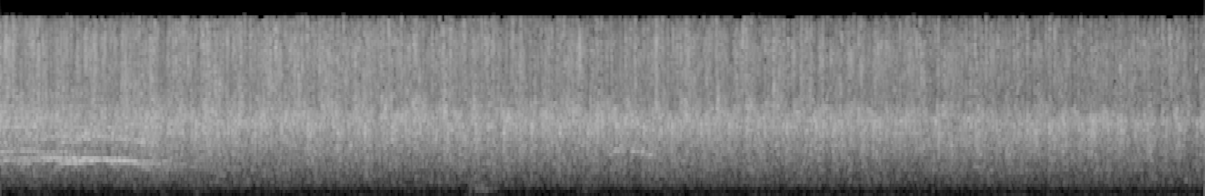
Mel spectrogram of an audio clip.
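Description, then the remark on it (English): Steady, sustained applause from an audience, a dense wash of many hands clapping continuously at an even loudness for the whole stretch, with a brief faint whistle early on. “They're just going to keep clapping until you tell them to stop.”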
